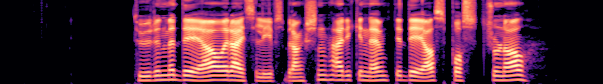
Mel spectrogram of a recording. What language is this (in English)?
Norwegian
